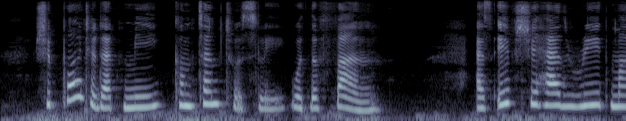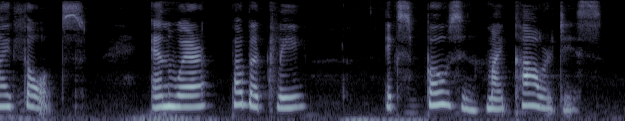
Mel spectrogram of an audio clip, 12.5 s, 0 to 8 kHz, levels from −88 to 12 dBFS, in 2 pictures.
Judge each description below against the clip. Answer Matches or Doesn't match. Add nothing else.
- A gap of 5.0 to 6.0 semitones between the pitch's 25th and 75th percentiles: Doesn't match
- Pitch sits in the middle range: Doesn't match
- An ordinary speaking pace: Doesn't match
